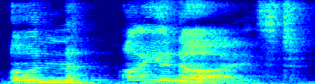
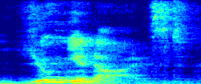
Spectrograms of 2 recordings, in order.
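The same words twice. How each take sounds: First: It is said as un plus ionized. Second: It is said as union plus ized. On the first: It means not ionized. "The chemist will pronounce it" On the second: It means belonging to a labor union. "the plumber will pronounce it"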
